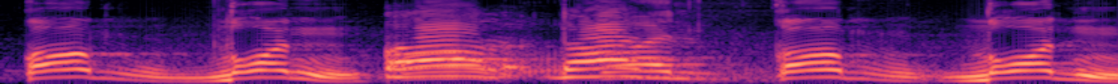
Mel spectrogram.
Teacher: अच्छा, दौद की अदायगी सही रखनी है, रा को भी सही पुर करना है, काफ को भी पुर रखना है।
